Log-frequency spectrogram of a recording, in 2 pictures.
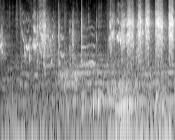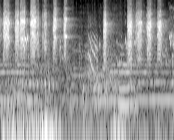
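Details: Colony budgerigars chirping: soft warbling opens, then fast regular trains of sharp, bright high chirps repeat in bursts with brief pauses, mixed with quieter lower warbled notes.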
